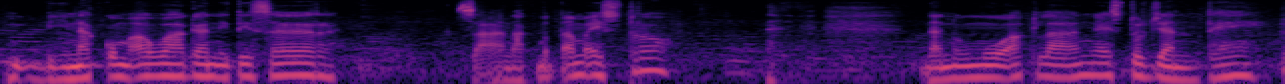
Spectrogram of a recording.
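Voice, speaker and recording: A man's voice: mid-range voice, a little slow, soft background music, lightly acted. An actor playing an earnest, courteous young man in a radio drama. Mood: polite, curious. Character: earnest, courteous young man seeking his lost sibling. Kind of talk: Ilocano radio drama acting.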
